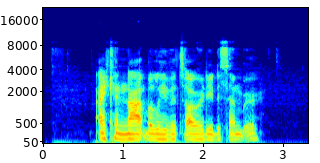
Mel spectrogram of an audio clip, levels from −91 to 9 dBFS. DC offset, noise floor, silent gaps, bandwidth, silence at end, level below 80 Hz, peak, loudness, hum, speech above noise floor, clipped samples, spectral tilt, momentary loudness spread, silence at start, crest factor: under 0.1%; -66 dBFS; none; 9.4 kHz; 0.6 s; -50 dBFS; -2 dBFS; -21 LUFS; none; 46 dB; under 0.1%; -5.5 dB/octave; 12 LU; 0.65 s; 20 dB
